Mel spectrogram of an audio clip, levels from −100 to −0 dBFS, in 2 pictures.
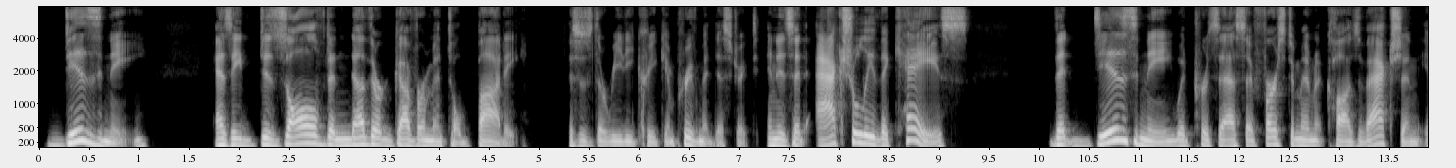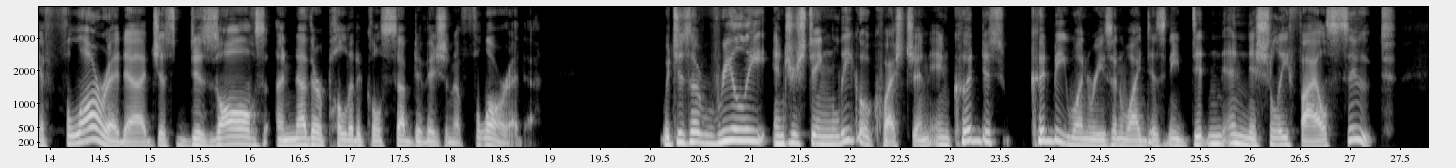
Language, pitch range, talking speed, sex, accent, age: English, 115-170 Hz, 125 wpm, male, American, 50-69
